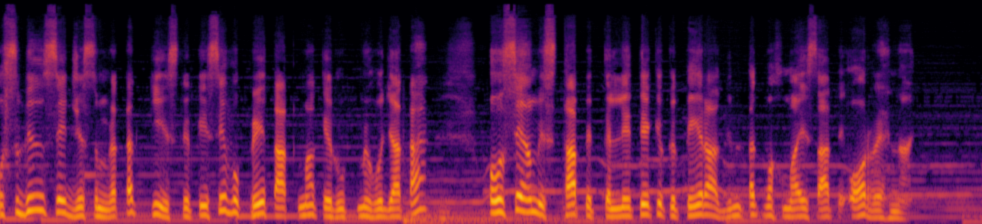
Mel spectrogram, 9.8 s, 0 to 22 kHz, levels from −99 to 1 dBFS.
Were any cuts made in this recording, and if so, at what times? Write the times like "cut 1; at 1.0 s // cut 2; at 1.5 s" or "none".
none

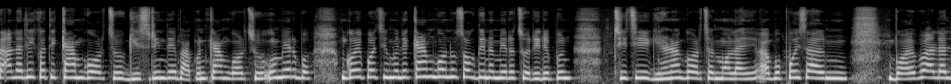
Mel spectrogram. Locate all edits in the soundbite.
none

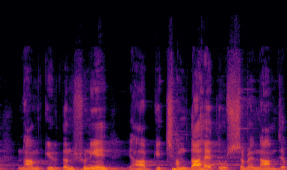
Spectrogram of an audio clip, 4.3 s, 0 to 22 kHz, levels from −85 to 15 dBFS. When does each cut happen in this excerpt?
none

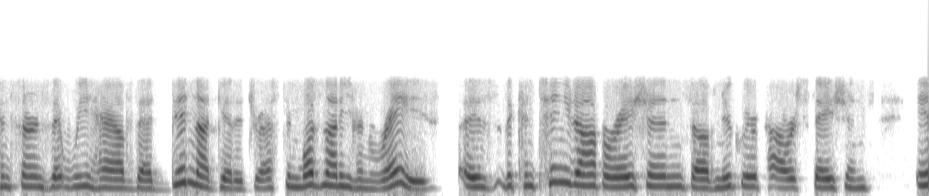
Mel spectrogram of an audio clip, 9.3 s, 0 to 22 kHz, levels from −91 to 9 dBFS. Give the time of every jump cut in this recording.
cut 1; at 4.4 s

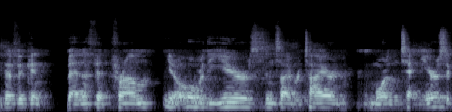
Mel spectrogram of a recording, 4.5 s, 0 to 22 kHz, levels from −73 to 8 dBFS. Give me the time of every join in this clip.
cut 1; at 1.6 s

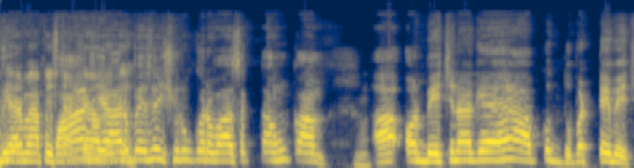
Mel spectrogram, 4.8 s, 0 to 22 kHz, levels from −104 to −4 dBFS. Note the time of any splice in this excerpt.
none

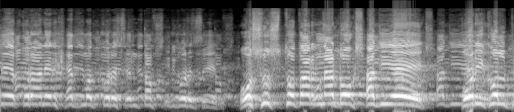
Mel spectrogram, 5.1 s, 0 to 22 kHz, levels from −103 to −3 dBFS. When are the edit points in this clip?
cut 1; at 2.2 s

